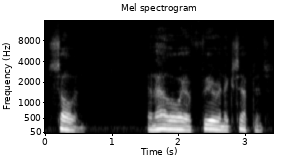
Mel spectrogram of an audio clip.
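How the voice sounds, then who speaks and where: An actor playing a haunted old grandfather, an escaped convict telling his story haltingly in a radio drama. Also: mid-range voice, warm tone, no echo, natural voice. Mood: haunted, agitated. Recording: noticeable background noise.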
